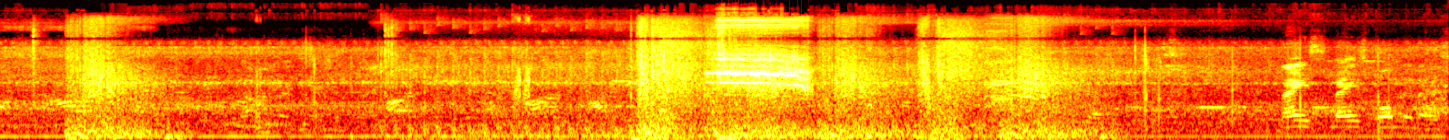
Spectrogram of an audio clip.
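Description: A bomb goes off in a competitive tournament shooter game, booming explosions and gunfire bursts layered over excited players talking, with a loud swell of blasts midway through.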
